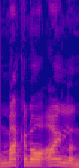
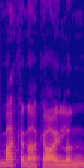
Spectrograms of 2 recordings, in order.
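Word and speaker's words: Mackinac Island: Like for example, Macheno Island, which is not pronounced Machinak Island, or instead of Orlando, Florida, check out St.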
